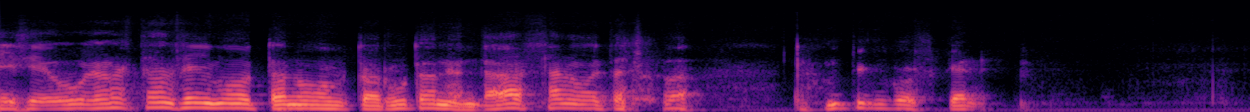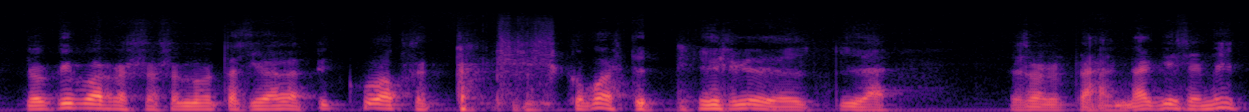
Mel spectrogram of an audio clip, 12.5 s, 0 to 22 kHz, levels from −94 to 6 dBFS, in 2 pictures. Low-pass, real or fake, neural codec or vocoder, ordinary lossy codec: 14.4 kHz; fake; codec, 32 kHz, 1.9 kbps, SNAC; none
